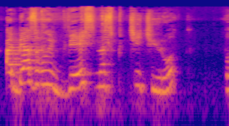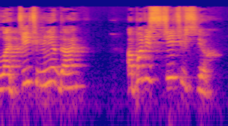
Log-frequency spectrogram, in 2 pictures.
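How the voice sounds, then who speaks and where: A woman's voice: sits high, expressive, takes it slowly, fairly bright tone, full character voice. A woman voicing an imperious bird khan in a children's fairy tale play, giving orders in a pompous, commanding way. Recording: echoey room with faint noise.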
